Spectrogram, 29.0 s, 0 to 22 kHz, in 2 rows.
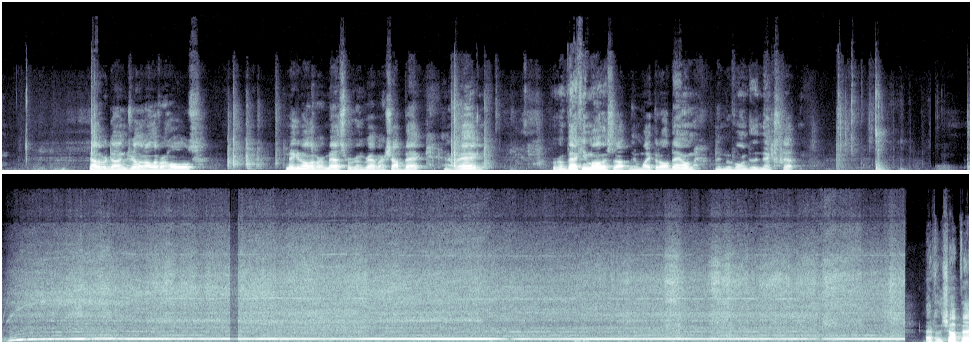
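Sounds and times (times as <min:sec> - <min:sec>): shop vac motor whine: 0:14.5 - 0:28.1.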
